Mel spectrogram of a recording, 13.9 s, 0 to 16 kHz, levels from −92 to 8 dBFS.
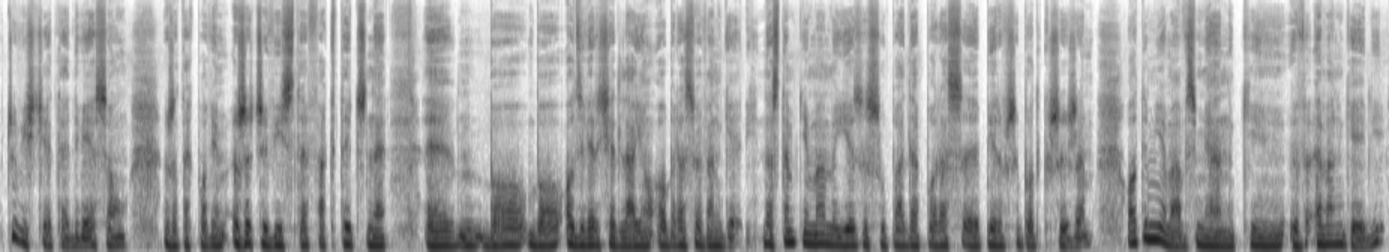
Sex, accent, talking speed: male, native, 135 wpm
